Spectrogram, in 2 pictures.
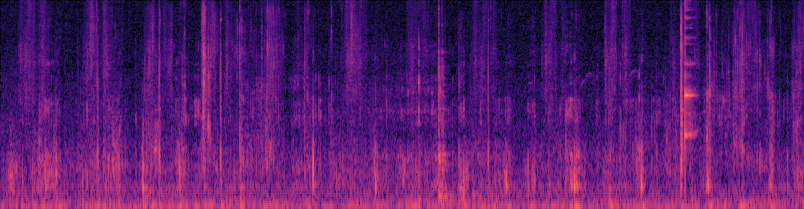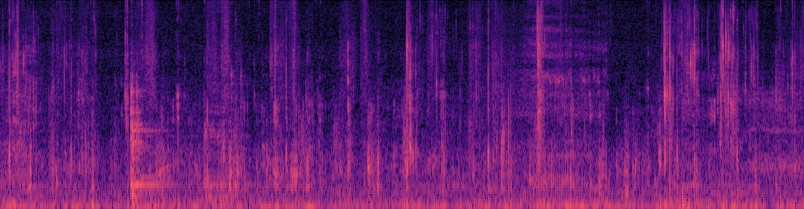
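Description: Several people eating skewered fish cakes and broth: irregular chewing, biting and mouth smacks, over a steady low rumble.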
